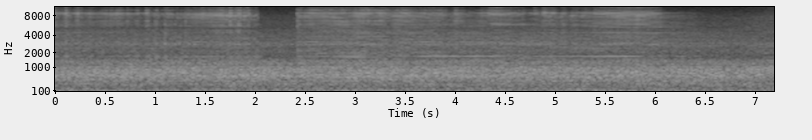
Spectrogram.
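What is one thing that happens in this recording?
A cutting tool scrapes and hisses against a spinning workpiece.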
